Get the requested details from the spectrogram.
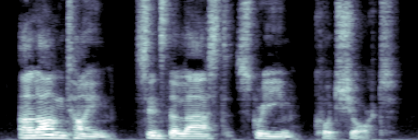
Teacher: We've got the sibilance of since last scream and short.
